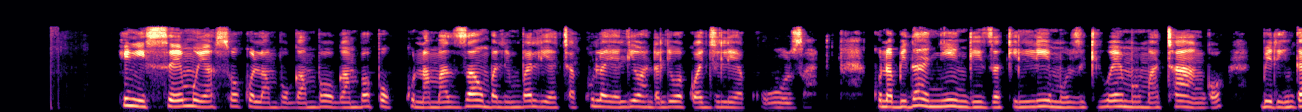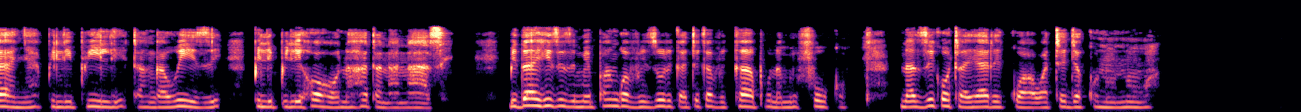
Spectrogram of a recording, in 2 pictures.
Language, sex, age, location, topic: Swahili, female, 25-35, Nairobi, finance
